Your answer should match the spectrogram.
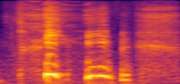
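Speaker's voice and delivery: shrieking burst of laughter; high squealing laugh. Real, not acted. Laughing fit after shout.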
